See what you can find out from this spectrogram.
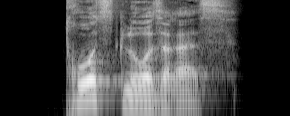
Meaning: strong/mixed nominative/accusative neuter singular comparative degree of trostlos
- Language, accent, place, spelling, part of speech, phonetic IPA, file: German, Germany, Berlin, trostloseres, adjective, [ˈtʁoːstloːzəʁəs], De-trostloseres.ogg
